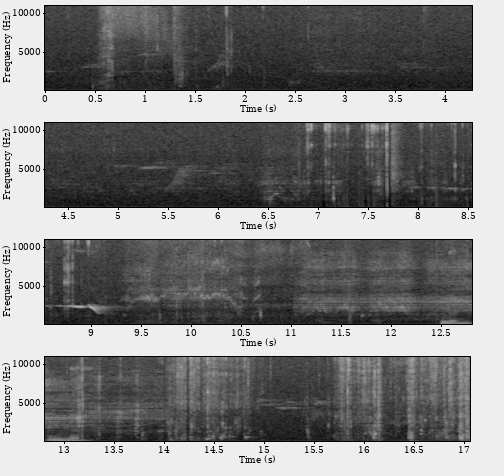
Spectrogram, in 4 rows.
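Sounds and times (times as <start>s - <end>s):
riverside ambience: 6.3s - 16.9s
fishing reel clicking and rattling: 6.9s - 7.7s.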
